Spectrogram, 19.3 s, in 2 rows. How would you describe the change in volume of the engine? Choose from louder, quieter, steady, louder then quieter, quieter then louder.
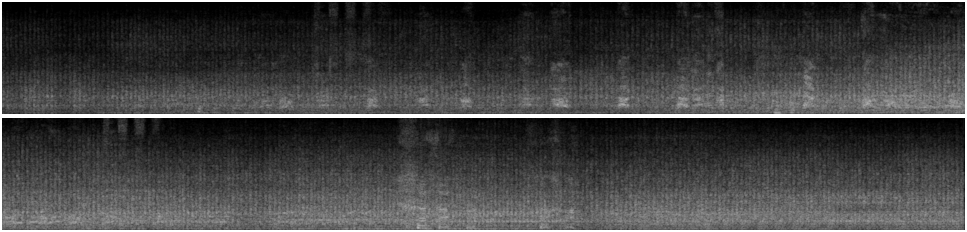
louder.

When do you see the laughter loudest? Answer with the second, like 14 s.
14 s.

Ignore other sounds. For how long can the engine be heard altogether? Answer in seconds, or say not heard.
19 s.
